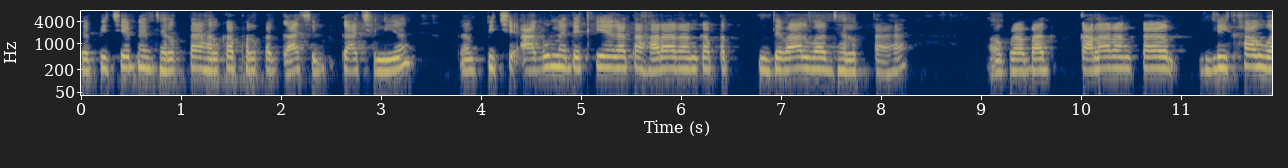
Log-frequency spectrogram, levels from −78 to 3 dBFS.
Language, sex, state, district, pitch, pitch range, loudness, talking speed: Hindi, female, Bihar, Bhagalpur, 210 Hz, 195-225 Hz, -17 LUFS, 165 wpm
